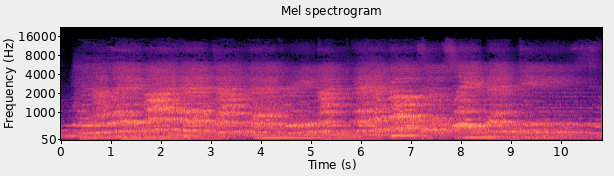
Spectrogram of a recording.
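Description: Children's choir singing a patriotic song together over an instrumental backing track; the singing and the fuller accompaniment come in right at the start.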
